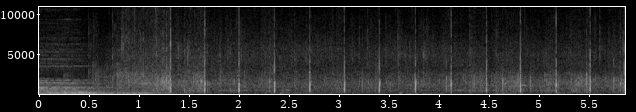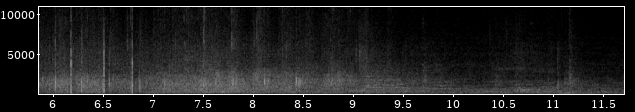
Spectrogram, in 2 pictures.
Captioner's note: applause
